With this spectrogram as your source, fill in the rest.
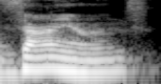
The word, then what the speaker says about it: Zions: true yeah and so there's this one bank in utah where they pronounce it a certain way so it's called zions or zion sorry they call it zions but i call it zion because they spell it like zion williamson so i was helping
